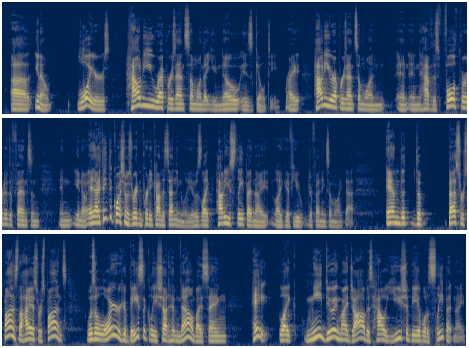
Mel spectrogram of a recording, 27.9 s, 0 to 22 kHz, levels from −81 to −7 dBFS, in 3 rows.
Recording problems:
none

